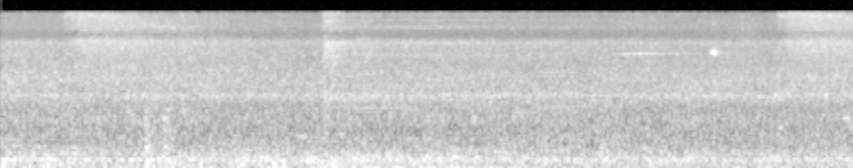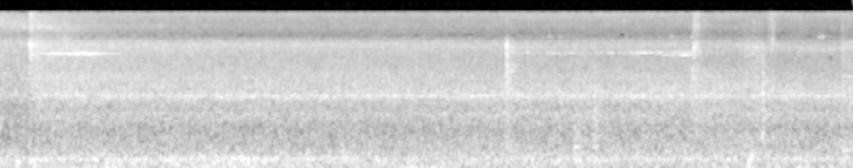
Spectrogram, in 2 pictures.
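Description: Suburban electric multiple-unit train heard from on board near the open door, running steadily: a continuous rumble of wheels on rail with a few sharp clicks and knocks from the track.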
